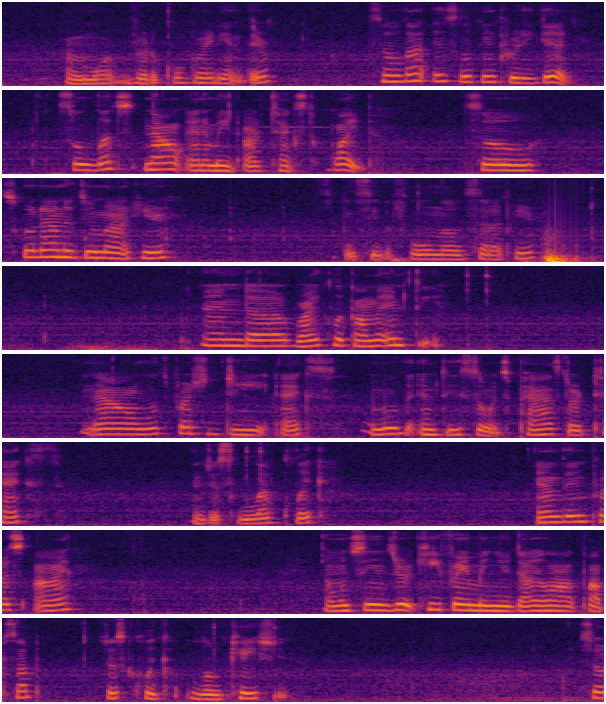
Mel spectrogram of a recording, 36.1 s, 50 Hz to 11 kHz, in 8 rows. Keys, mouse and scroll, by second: 10.0-14.6 middle drag, 17.8-19.5 right drag, 20.7 g, 27.8 i.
